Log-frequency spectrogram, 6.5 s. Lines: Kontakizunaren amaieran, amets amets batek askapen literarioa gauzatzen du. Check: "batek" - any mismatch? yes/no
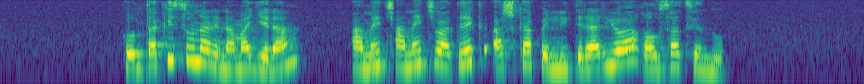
no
